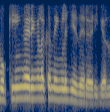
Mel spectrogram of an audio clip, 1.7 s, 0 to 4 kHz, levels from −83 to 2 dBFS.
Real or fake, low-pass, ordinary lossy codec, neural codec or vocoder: real; 3.6 kHz; none; none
